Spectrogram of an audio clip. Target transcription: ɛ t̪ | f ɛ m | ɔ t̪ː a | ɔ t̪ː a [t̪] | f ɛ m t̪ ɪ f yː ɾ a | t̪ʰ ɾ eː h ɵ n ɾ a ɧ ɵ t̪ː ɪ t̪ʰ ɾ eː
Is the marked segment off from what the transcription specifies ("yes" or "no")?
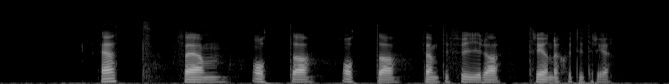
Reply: yes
